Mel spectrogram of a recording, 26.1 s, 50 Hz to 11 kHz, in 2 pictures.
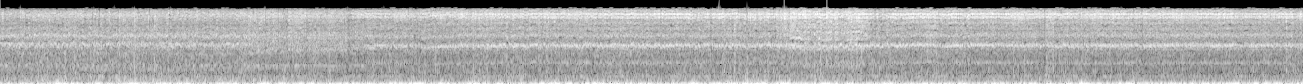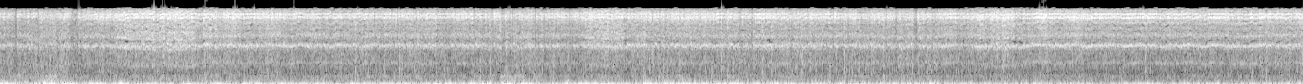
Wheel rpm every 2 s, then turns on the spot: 190, 200, 230, 230, 230, 230, 230, 230, 230, 230, 230, 230, 230.
none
